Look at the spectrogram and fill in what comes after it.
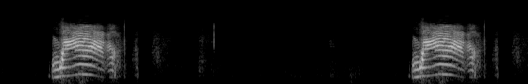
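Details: Domestic cat giving two drawn-out, wavering meows about three and a half seconds apart, each followed by soft small clicks, in a quiet setting.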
